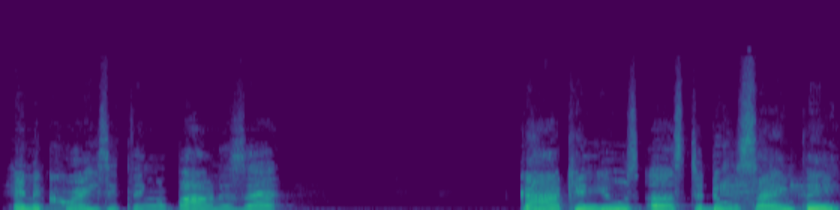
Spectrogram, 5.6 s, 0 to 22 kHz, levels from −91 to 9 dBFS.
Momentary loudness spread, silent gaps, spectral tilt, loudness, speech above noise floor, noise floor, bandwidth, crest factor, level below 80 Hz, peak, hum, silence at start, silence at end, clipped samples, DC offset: 9 LU; none; -5.5 dB/octave; -35 LUFS; 53 dB; -87 dBFS; 14.5 kHz; 16 dB; under -90 dBFS; -18 dBFS; none; 0.1 s; 0 s; under 0.1%; under 0.1%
